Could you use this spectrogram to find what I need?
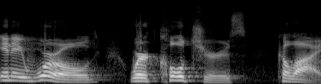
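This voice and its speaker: A man at a very slow pace against a quiet background. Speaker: church elder, sermon preacher. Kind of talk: sermon preaching to a congregation. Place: church. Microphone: lapel.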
